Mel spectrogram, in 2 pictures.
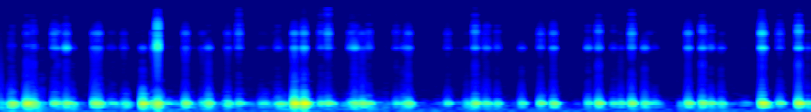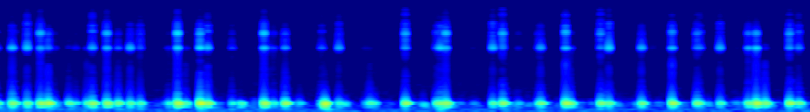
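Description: Long acrylic nails on both hands tap and scratch a hollow red cup with a raised diamond texture, likely plastic, set upside down over a microphone. A quick, uneven run of dozens of short taps gives a hollow mid-pitched knock with bright clicky ticks, and each tap dies away almost at once between soft scratching.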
